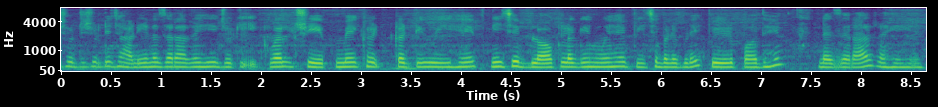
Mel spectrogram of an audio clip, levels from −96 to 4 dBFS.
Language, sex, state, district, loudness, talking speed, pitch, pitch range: Hindi, female, Maharashtra, Nagpur, -17 LUFS, 195 wpm, 205 Hz, 195-210 Hz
